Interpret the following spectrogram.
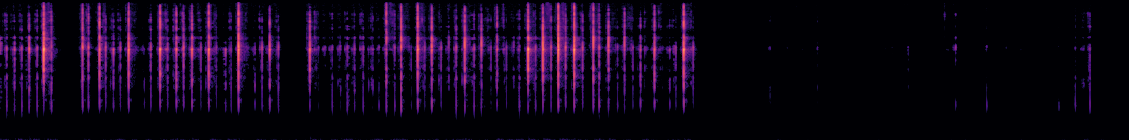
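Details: Keyboard stabilizer tested on a PCB with a lubed linear switch and keycap after wire balancing and lubing: quick crisp even key taps, hard presses and corner clicks, including half-pressed corner taps, with no rattle or tick; stabilizer clean and tuned.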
